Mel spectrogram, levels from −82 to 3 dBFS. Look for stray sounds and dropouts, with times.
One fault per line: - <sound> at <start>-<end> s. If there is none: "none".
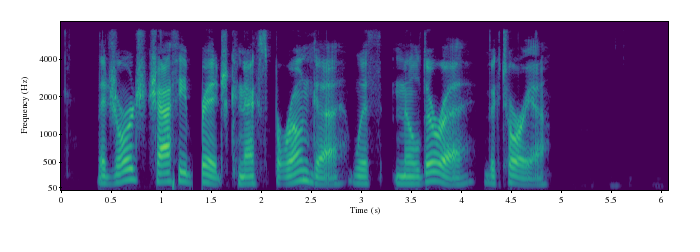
- dropout at 1.3-1.4 s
